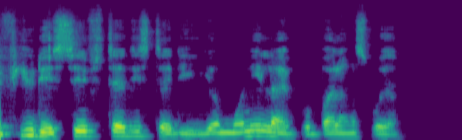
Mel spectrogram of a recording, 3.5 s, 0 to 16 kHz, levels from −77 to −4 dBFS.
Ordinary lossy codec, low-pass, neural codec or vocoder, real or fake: none; 14.4 kHz; none; real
